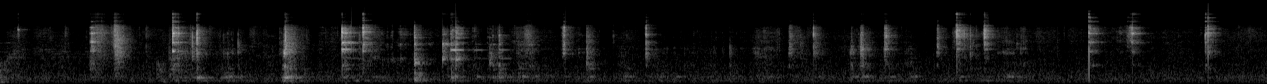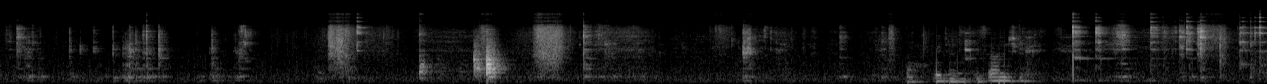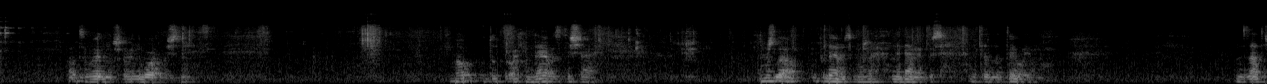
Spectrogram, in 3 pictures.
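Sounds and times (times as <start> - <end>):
metal tools clinking and scraping: 0.0 - 6.8, 7.8 - 15.3, 15.9 - 16.6, 17.4 - 19.1, 20.0 - 26.3.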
